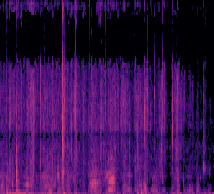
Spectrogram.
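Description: Faint, scattered short sounds from Cane Corso dogs moving about close by, with a sharp click about a second in.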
